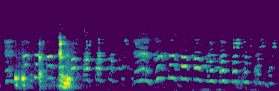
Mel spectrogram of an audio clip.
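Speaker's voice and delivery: big, loud, high open belly laugh; laughter yoga demo for the class; laughter exercise. Shown as a demonstration. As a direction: burst into full hearty laughter. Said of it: "exercise कर लेते हैं हंसते हुए".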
